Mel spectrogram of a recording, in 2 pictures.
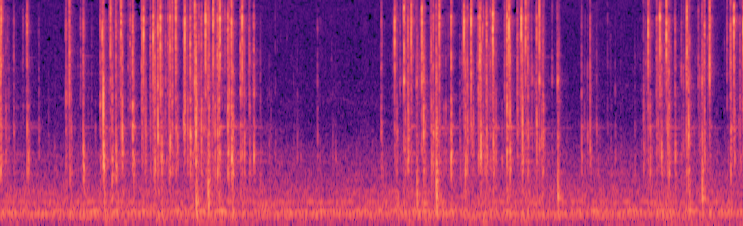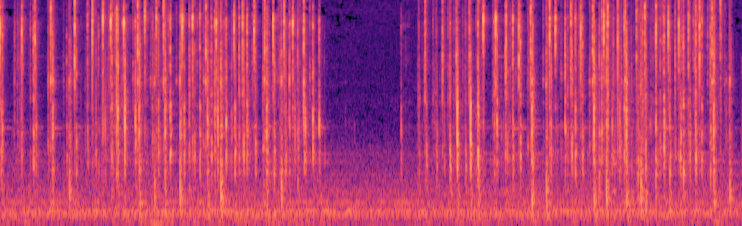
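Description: Both hands type rapidly with their fingertips on an RGB-lit plastic mechanical computer keyboard with hollow key switches, resting on a desk. Four bursts of fast, bright, sharp key clicks are separated by brief pauses, over a steady low hum.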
